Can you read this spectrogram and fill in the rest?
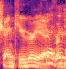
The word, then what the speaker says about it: Cenk Uygur: He called Cenk Uygur up there. Is that how you say his name? – Cenk Uygur, the Young Turks.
